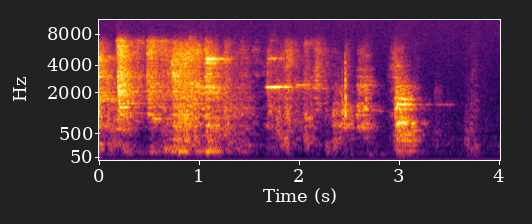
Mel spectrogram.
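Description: A folding chair rattles as it is carried.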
